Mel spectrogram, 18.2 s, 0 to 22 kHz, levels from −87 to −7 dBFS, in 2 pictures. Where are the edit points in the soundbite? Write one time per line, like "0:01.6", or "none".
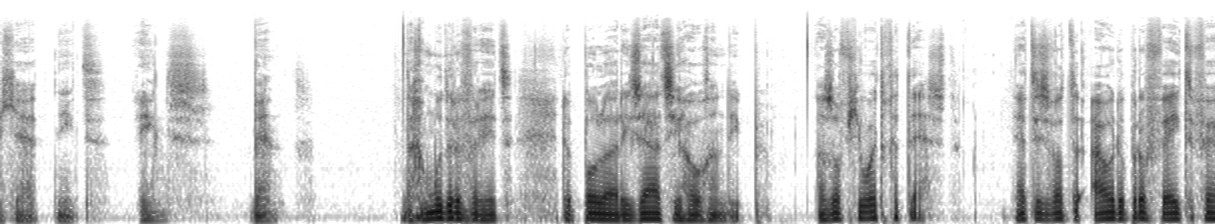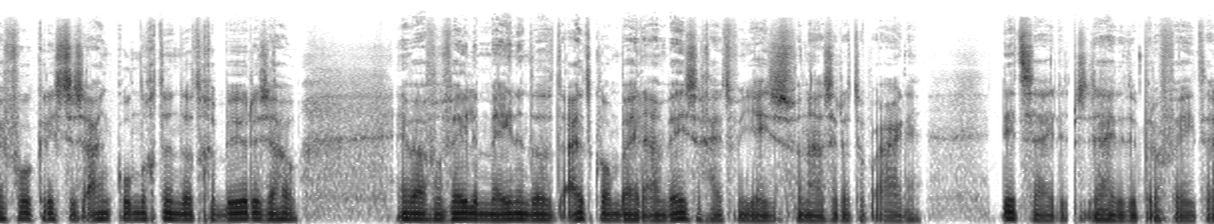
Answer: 0:03.0
0:17.1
